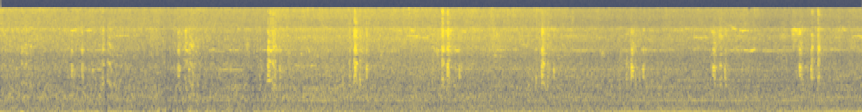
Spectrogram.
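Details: Harsh, ragged limpkin cries in a territorial dispute in Florida come in short bursts about once a second, over a constant low engine drone.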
